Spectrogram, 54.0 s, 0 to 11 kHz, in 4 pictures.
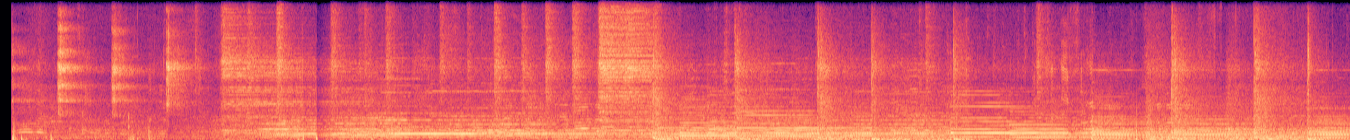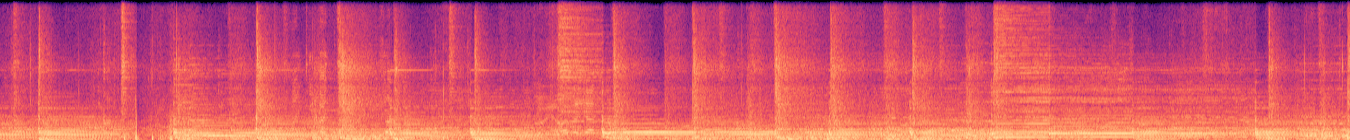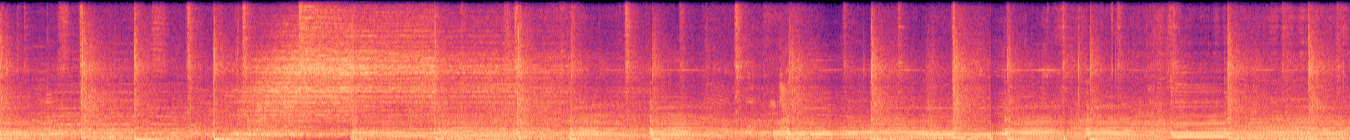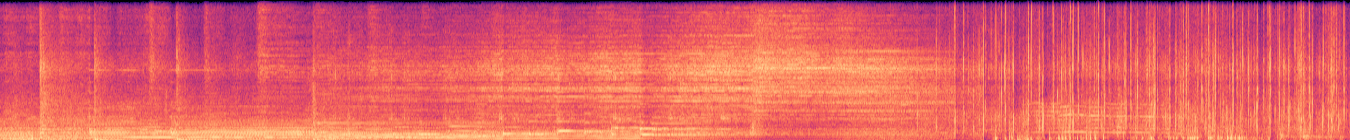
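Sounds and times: drums: 0.0 - 54.0
music: 0.1 - 54.0
electric guitars and keyboard chords: 2.1 - 50.6
audience applauding: 49.6 - 54.0.

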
